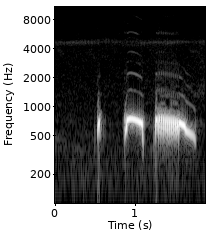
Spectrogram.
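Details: Partial lure phrase from a decoy spotted dove meant to provoke wild doves: a short soft note, a steady low coo, then a long rolling coo that slides downward.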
